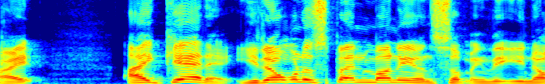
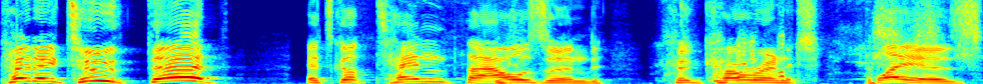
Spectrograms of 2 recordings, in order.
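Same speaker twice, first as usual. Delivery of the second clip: indignant, angry, high-pitched ranting; 5 semitones higher, 4 dB louder than usual. Speaker mimics people who call the game dead, in a mock-angry gamer voice. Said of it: "Your angry gamer voice".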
